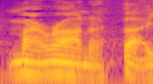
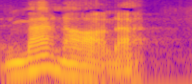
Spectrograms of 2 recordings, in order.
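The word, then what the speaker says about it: maranatha: You could easily turn around and say, well, you didn't say marana tha. You said manana, which is wrong. That just rhymes with banana.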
